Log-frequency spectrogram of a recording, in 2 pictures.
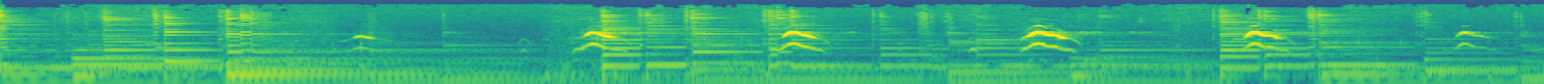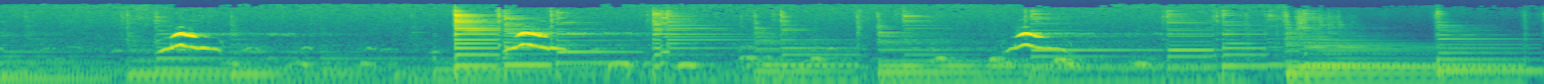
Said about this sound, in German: Das war der Steinkauz.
